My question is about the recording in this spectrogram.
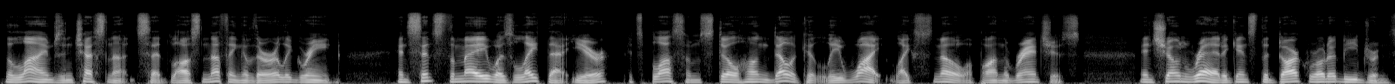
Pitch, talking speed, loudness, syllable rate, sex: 105 Hz, 160 wpm, -19 LUFS, 4.4 syllables/s, male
